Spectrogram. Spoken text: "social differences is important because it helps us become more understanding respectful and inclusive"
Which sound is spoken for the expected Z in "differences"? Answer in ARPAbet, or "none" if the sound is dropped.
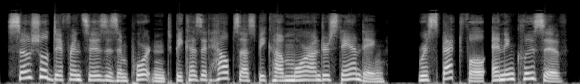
Z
